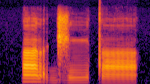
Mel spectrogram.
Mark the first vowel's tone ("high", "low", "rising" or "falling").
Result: high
